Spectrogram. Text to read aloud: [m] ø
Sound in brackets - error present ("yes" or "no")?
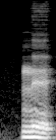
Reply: no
